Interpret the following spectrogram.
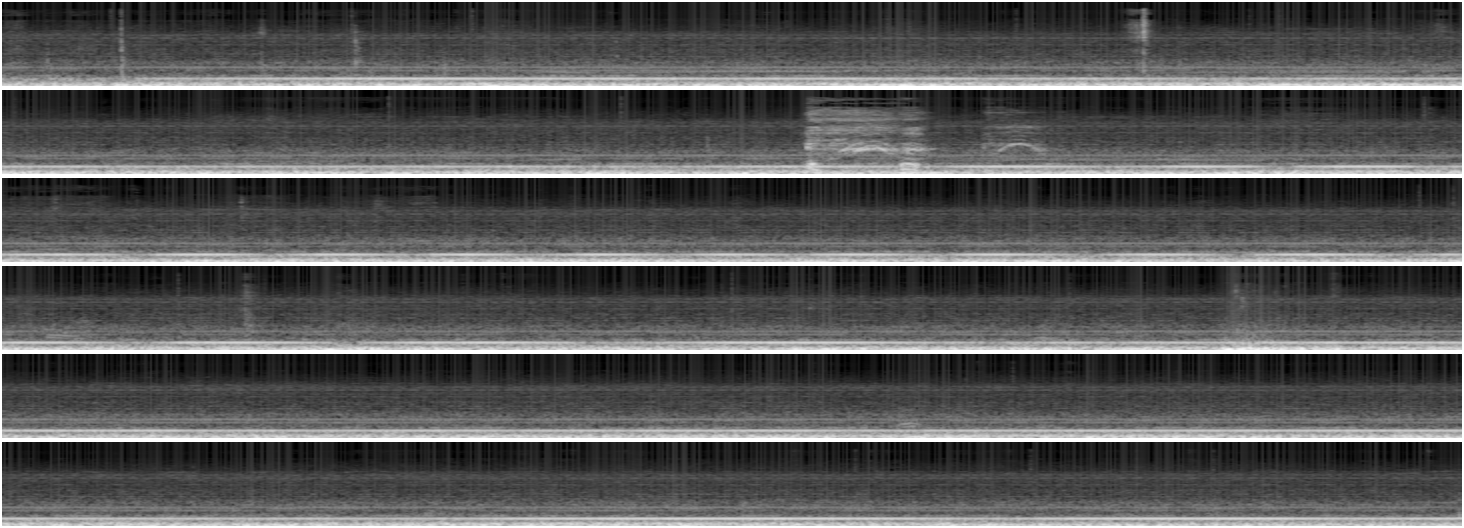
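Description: Jet airliner cabin noise while taxiing: a steady low rumble with a constant droning engine tone, which wavers in quick pulses for several seconds midway. A brief sharp click or rustle about eight and a half seconds in.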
